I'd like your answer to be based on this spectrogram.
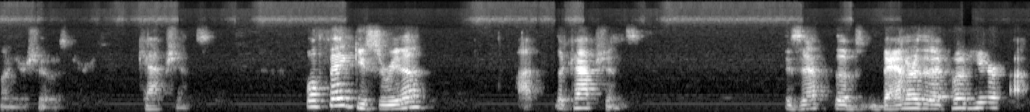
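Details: Adult speaker; normal speech.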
